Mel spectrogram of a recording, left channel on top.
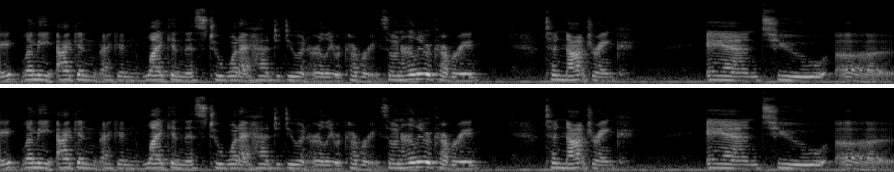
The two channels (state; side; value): identical; both; correlation 1.00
